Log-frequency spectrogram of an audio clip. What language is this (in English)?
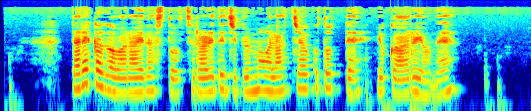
Japanese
